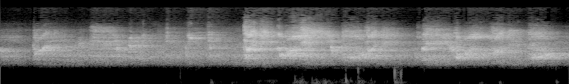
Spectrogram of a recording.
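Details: Swiftlets at Tambunan, recorded as proof of their presence, chatter in a dense, continuous wash of harsh, buzzy twitters, many birds overlapping with rapid squawks and no clear pause.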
